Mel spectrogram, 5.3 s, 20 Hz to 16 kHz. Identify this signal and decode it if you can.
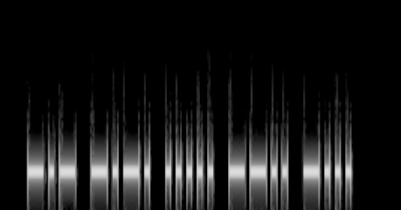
Morse code, heard as a keyed tone, about 17 wpm, 700 Hz. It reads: KC5ZB
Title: USA Call Signs - 5 Characters - 4x Character Spacing - 17wpm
